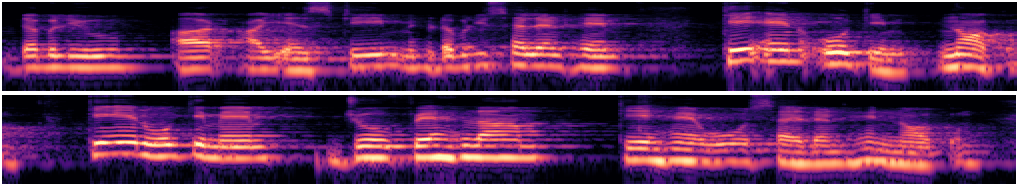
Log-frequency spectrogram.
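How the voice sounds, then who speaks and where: A man teaching English grammar in a slow, explanatory way, spelling words out letter by letter and pausing often. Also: a little high, creaky, a little mellow, echoey room, big-room sound.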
